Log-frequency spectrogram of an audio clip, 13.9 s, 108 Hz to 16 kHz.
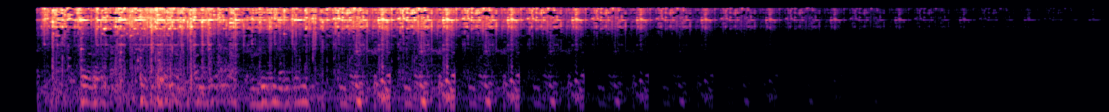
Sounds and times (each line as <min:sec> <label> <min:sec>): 0:00.5 key ring 0:07.9
0:00.8 voices in the background 0:06.5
